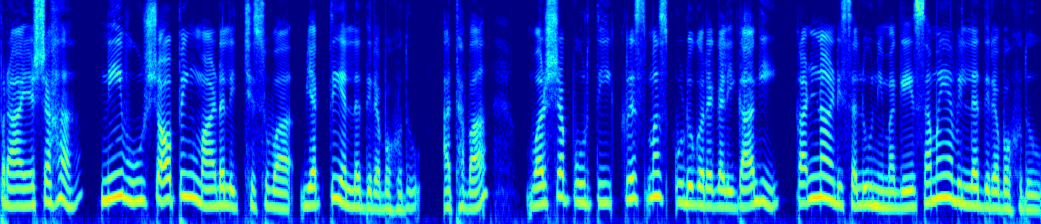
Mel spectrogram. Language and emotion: Kannada, neutral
